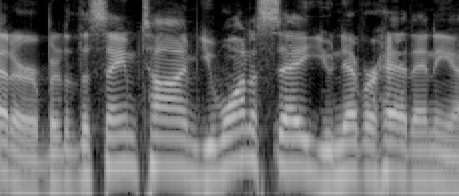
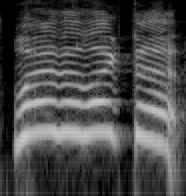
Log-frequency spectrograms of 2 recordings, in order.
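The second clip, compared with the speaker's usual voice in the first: high, laughing disbelief; amused; 14 semitones higher than usual. Real, not acted. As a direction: squeak it out amused. Laughing at bulldogs.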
